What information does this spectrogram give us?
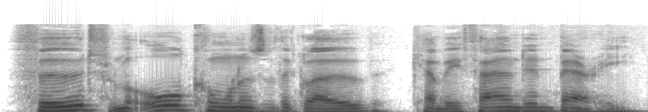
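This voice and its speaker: A man's voice: mid-range voice, normal speed, mellow. A man reading a scripted local news feature aloud as a volunteer newsreader. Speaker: volunteer newsreader for a talking newspaper.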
